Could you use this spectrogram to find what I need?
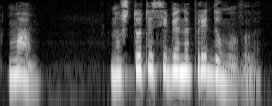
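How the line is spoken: Hurried, deliberately carefree. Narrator (Russian): торопливо ответила я нарочито беззаботно

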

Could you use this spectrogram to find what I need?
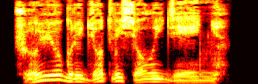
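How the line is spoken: Sighing. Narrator (Russian): вздохнул Свешников

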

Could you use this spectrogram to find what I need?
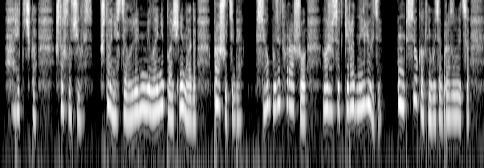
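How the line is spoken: Hurried soothing. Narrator (Russian): торопливо говорила Маша

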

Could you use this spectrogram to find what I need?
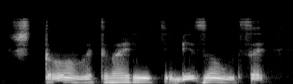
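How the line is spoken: Breathed out. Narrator (Russian): выдохнул Аубран

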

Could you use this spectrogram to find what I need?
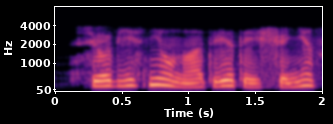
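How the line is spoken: Plain. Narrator (Russian): сказал пилот

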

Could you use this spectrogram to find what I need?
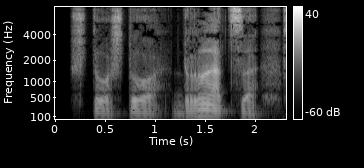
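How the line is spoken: Through gritted teeth. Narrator (Russian): сквозь зубы процедил Лыков-младший

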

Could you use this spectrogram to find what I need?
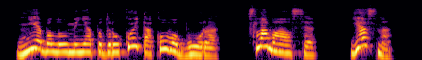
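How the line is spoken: Snapping. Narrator (Russian): огрызнулся Осипов

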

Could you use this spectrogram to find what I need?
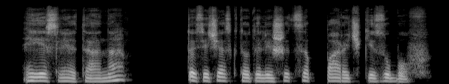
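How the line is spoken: Muttered. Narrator (Russian): пробормотала Селия

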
